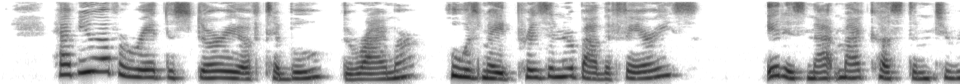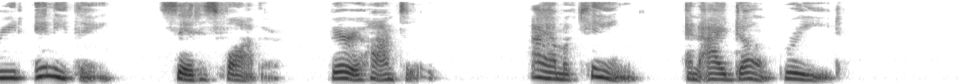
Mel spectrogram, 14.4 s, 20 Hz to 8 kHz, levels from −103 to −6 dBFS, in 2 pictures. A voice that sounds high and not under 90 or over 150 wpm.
No: high, 235 Hz; average, 175 wpm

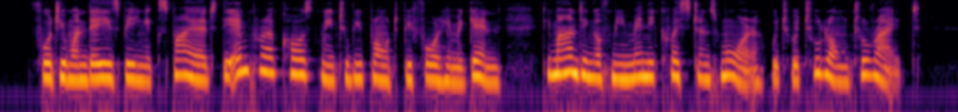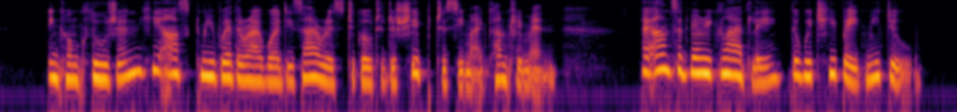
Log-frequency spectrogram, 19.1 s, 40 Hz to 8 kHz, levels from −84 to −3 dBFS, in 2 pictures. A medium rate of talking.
Yes: average, 180 wpm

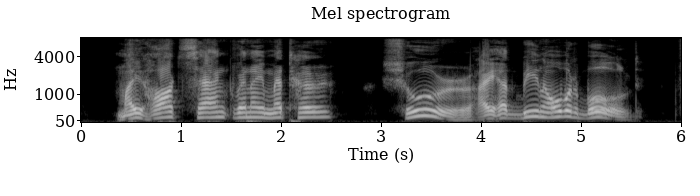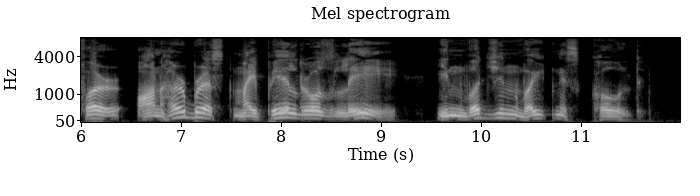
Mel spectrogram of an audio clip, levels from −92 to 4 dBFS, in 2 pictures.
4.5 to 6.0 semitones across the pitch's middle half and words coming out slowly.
Yes: average, 4.8 semitones; slow, 120 wpm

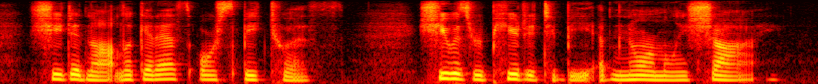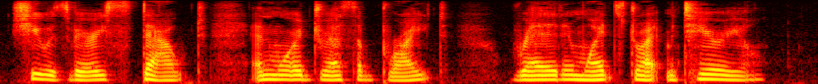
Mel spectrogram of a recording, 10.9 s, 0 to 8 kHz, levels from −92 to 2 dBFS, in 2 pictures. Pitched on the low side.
No: medium, 160 Hz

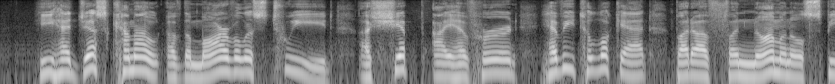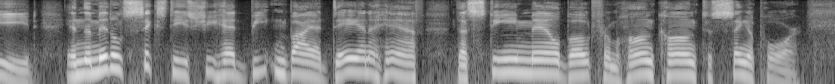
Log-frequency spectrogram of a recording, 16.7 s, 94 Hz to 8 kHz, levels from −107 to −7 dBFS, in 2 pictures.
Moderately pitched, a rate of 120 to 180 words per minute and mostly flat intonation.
No: medium, 155 Hz; average, 160 wpm; average, 3.9 semitones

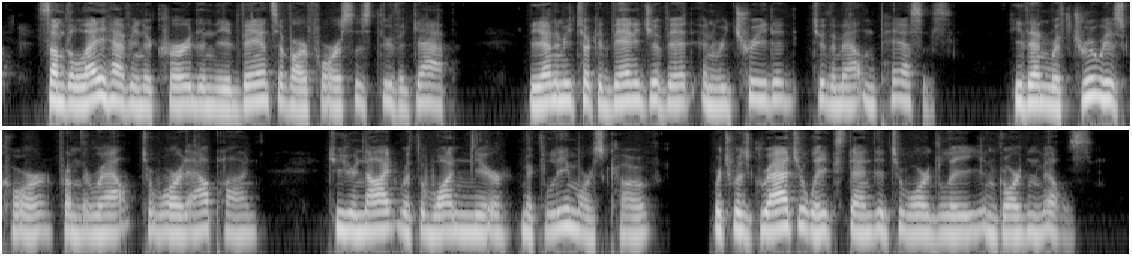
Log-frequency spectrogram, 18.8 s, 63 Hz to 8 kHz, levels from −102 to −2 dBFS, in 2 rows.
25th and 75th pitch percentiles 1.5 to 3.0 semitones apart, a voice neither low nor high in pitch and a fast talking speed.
No: narrow, 2.5 semitones; medium, 150 Hz; average, 170 wpm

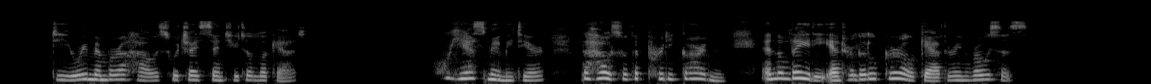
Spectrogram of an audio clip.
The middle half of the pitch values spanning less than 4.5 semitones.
No: average, 5.0 semitones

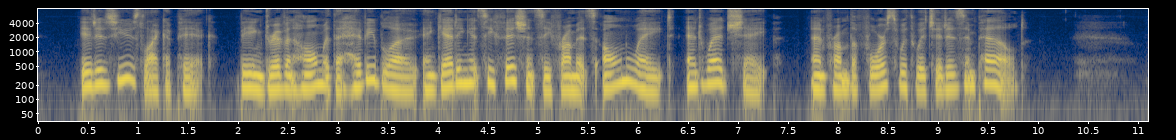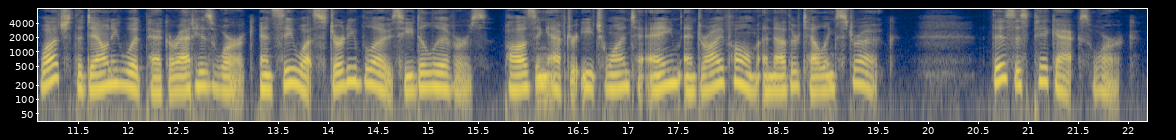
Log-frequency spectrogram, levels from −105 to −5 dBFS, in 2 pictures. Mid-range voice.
Yes: medium, 175 Hz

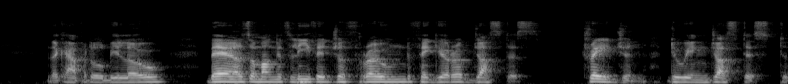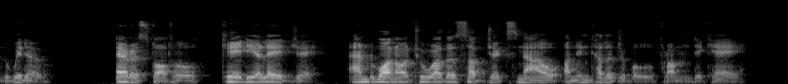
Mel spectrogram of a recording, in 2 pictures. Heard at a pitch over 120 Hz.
No: low, 110 Hz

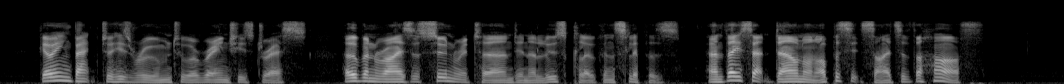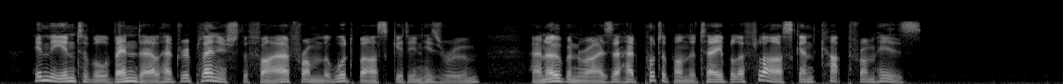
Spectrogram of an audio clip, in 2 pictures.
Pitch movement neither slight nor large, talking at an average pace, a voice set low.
No: wide, 5.8 semitones; average, 160 wpm; low, 110 Hz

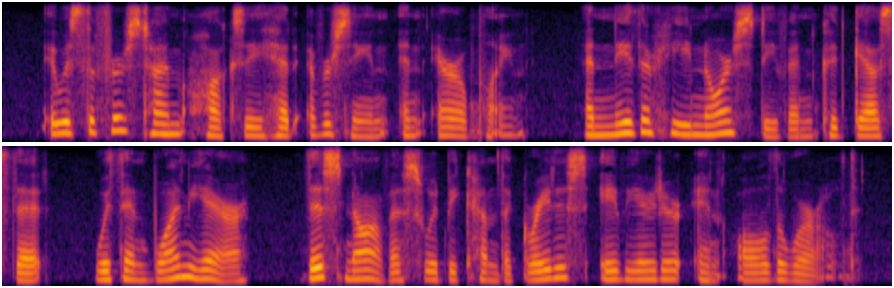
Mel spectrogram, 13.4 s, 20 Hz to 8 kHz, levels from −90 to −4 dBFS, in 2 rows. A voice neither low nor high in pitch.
Yes: medium, 180 Hz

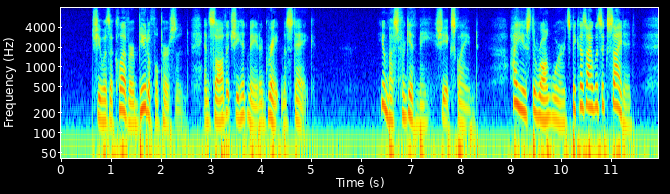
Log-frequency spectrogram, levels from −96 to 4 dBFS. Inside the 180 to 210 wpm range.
No: average, 150 wpm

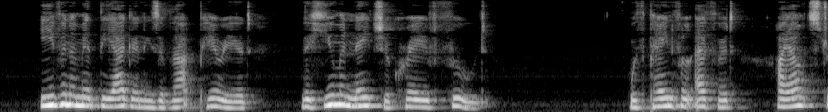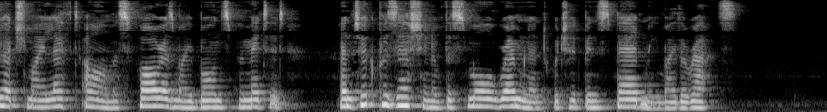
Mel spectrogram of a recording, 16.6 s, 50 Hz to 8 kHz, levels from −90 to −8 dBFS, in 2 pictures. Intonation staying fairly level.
No: average, 3.0 semitones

